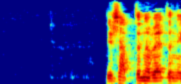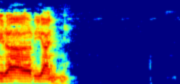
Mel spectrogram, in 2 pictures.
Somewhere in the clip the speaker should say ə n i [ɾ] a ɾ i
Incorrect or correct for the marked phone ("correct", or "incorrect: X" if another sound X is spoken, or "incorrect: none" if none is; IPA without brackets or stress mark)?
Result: correct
